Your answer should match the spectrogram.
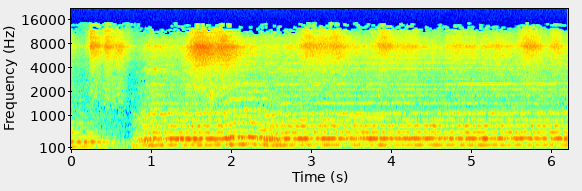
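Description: A choir singing: a short break for breath under a second in, then long held chords with a small shift in pitch around two seconds in.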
